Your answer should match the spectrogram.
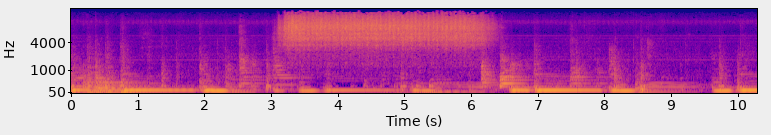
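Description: Live improvised band music: a bass instrument repeats low notes under plucked string notes. About three seconds in, a percussion rattle or shaker adds a steady high hiss for about three seconds.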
